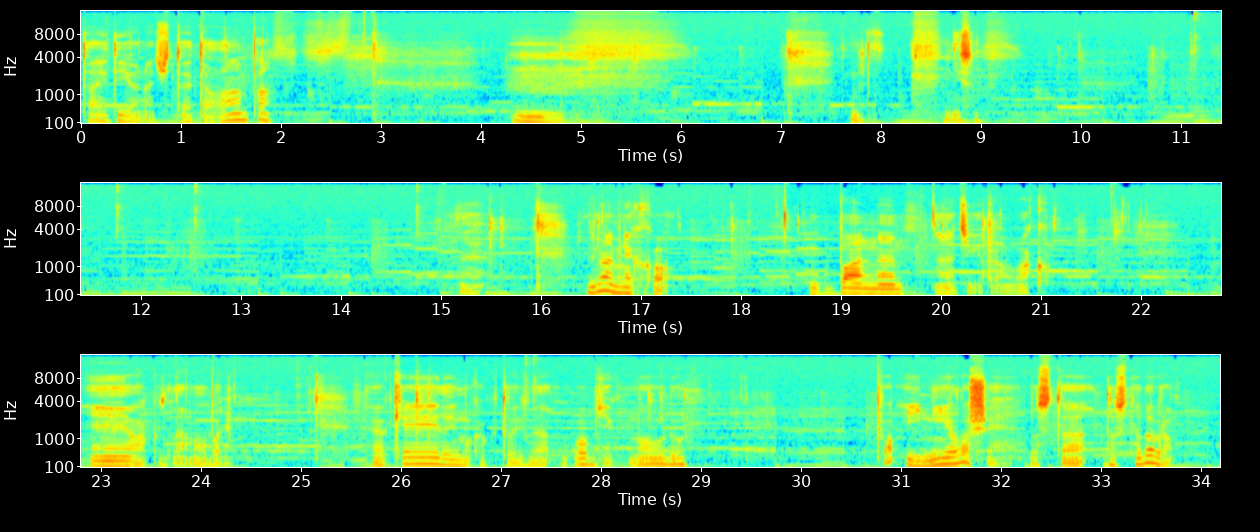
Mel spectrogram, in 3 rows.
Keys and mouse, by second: 5.1-8.5 middle drag, 10.8 b, 12.5-14.6 drag, 15.5 a, 15.8 middle click, 16.5-20.4 middle drag, 20.4 KP_5, 21.4-24.0 middle drag, 26.1 Tab, 28.5 a, 29.2-31.1 middle drag.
